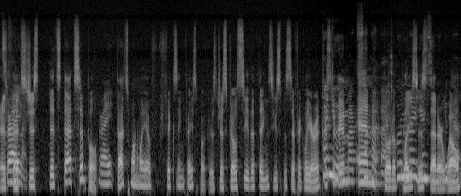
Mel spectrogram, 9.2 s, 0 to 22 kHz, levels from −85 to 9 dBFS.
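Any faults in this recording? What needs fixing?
Nothing needs fixing: the speech signal is technically sound throughout, with an intact, continuous waveform.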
